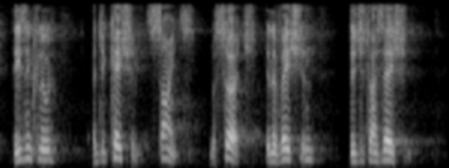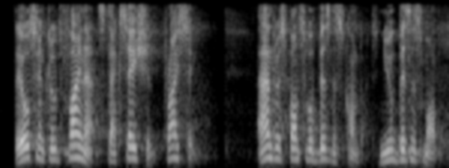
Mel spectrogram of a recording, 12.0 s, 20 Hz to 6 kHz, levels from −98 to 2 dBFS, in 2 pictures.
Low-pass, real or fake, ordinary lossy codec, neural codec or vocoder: 5.4 kHz; fake; none; codec, 16 kHz, 16 kbps, FunCodec, trained on Chinese and English, 50 frames a second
